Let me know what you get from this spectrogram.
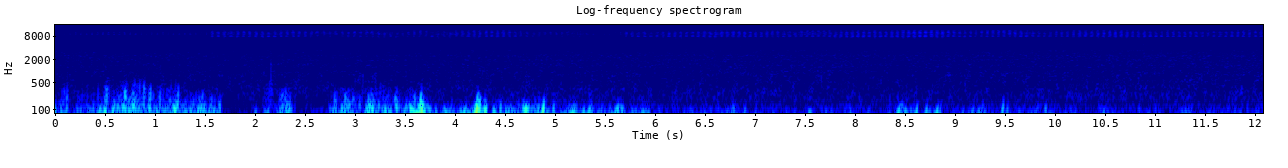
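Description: Crickets chirring in a continuous high trill that swells and eases in stretches, with uneven low rumbles during the first half.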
